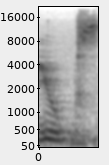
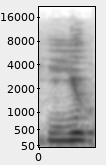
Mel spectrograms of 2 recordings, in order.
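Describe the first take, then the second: First: The word ends with a 'ks' sound. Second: The word ends on a plain vowel sound. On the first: The speaker calls it wrong. "if you don't say it, ukes" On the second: The speaker calls it right. "it's you"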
